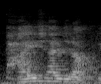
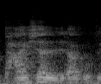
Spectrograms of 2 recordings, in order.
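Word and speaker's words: वैशाली: 해서 외살리를 요렇게 이제 V자로 썼는데, 요거를 우리가 이제 다른 말로는 바이샬리라고 읽습니다. 그래서 우리가 이제 여기서는 파리어를 기준으로 해서 이제 외살리라고 했는데, 요거 이제 산스크리트를 기준으로 하면 바이샬리라고도 읽습니다. 그러니까 외살리나 바이샬리는 똑같은 저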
